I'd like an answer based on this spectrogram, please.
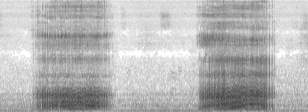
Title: snoring in tampa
